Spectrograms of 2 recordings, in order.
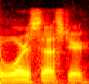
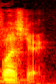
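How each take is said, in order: First: The name is pronounced following its written spelling. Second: The name is pronounced in the local English way. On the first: This is how outsiders say the name. The speaker calls it wrong. "Most people would say Worcester" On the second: This is how locals say the name. The speaker calls it right. "But it's Worcester. And we pronounce it more like the English do"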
